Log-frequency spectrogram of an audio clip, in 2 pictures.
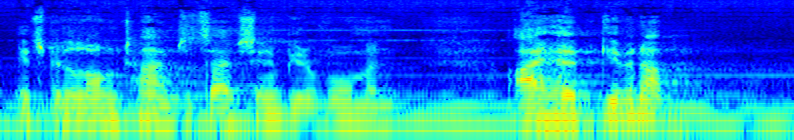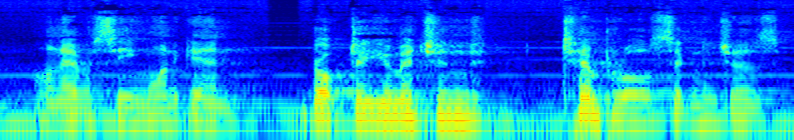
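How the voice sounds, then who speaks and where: A man's voice: on the low side, fairly even intonation, normal speed, over music, natural voice. A man playing an ancient alien prisoner in an audio drama, speaking formally with courtesy that covers menace. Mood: courteous.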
